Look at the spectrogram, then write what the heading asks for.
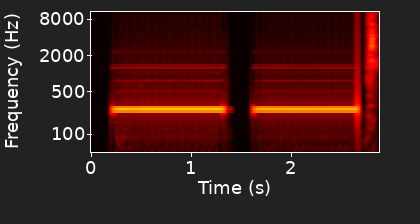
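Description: Two long, steady telephone line tones, each just over a second, separated by a short gap, then a brief burst of noise as a caller's line is connected to a call-in program. No voices.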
